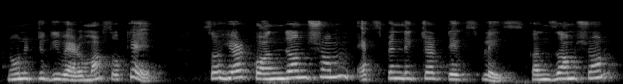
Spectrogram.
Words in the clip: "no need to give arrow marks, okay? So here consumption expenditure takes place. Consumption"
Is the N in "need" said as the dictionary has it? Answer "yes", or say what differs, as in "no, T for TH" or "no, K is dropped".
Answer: yes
